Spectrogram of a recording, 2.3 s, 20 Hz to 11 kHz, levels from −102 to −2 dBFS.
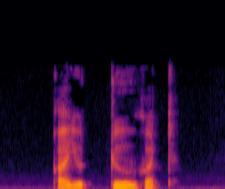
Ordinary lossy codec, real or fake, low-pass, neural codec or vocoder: AAC, 64 kbps; real; 7.2 kHz; none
